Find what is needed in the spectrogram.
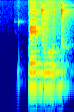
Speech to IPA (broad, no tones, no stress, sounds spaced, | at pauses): k͡p e d v u d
